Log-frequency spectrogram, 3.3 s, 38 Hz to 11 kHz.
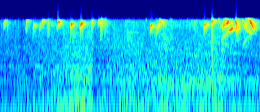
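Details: Caged European goldfinches from a 2016 breeding season chirp in a quick run, go briefly quiet, then break into a louder flurry of sliding, twittering notes.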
